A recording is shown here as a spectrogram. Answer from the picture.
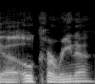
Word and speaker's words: Ocarina: The Legend of Zelda, the Ocarina, is that how you say it, of Time? I've never played that one. Ocarina of Time.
